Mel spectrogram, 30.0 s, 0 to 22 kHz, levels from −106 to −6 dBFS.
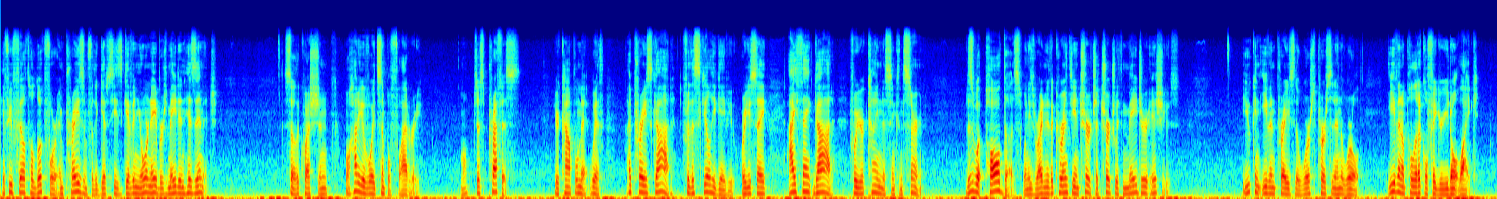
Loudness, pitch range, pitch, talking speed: -24 LUFS, 100-135 Hz, 120 Hz, 180 wpm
